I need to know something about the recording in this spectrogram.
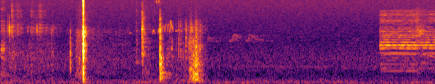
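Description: A golf club striking the ball in a short wedge shot about a second in: one sharp click, followed by a few fainter clicks.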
